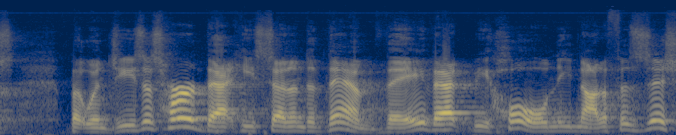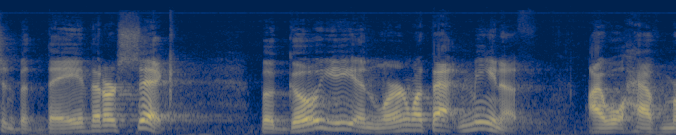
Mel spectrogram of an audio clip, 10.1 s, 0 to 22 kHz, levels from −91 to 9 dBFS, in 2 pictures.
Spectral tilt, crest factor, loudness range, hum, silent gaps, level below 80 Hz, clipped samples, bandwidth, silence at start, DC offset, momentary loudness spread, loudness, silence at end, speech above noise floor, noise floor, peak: -4 dB/octave; 20 dB; 5 LU; none; none; -74 dBFS; under 0.1%; 15.5 kHz; 0 s; under 0.1%; 13 LU; -24 LUFS; 0 s; 32 dB; -56 dBFS; -4 dBFS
